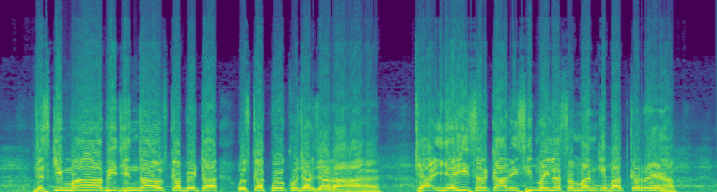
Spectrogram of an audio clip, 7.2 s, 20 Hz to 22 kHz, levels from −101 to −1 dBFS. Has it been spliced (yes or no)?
no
